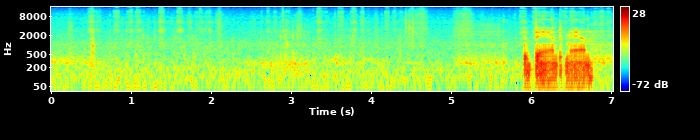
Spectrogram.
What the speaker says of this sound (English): And then I can write more on the back, more details.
